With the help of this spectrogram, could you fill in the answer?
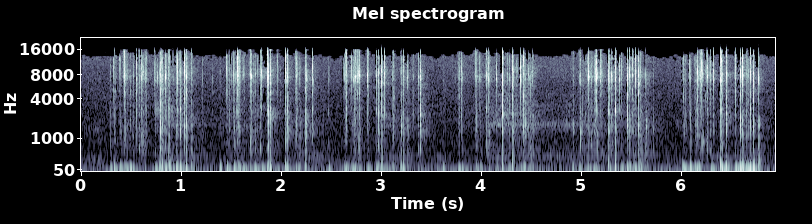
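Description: A slim white computer keyboard with plastic keys is held at angles close to the microphone while fingertips tap and press the keys. Quick, dry plastic clicks come in uneven bursts, each a short bright clack over a soft low thump, with brief quiet gaps between flurries.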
